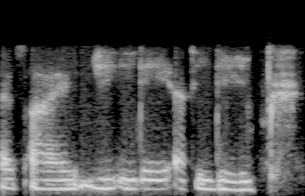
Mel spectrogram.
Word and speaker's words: SiegedSec: It was posted by a group using the handle SiegedSec, I believe is how you pronounce it, SiegedSec.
